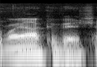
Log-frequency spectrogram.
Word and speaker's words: Rajakovic: Darko Rajakovic. – Rajakovic.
